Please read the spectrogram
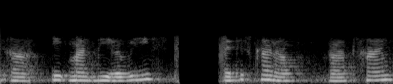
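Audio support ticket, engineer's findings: AMR narrowband mobile codec across the whole clip: speech is band-limited, nothing above about 3.8 kHz, buzzy and synthetic from heavy coding damage. Sounds like a low AMR-NB mode, which fits roughly 6.7 kbps. Vocal-tract model starved of pulses per subframe.

Cable pulled and plugged in, 1.76 to 2.26 s: pop, then roughly 0.45 s of near silence, then a 50 Hz mains buzz for about 52 ms as the plug tip makes partial contact, then a second pop when signal returns. Probable component: loose or yanked input lead.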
